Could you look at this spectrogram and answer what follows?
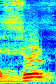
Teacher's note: را کو پر پڑا جائے گا اور زا کو سیٹی کی طرح تیز آواز کے ساتھ نکالیں گے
